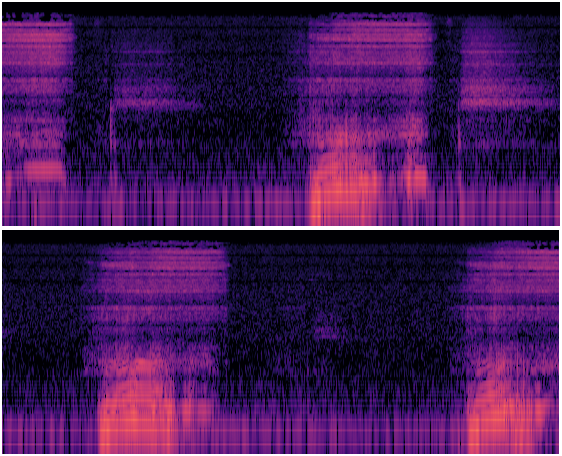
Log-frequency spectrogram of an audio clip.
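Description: Three loud, low, rattling snores about four seconds apart, with quiet breathing between them and faint room hum.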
